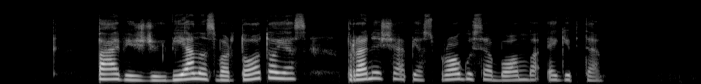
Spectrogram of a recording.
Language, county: Lithuanian, Telšiai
